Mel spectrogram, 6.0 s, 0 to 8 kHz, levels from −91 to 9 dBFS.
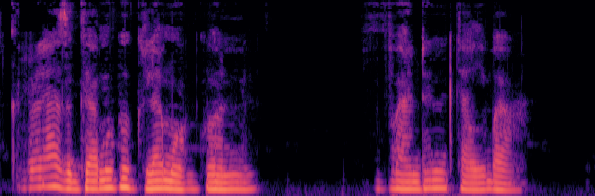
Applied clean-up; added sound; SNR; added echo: neural mask model DeepFilterNet 3.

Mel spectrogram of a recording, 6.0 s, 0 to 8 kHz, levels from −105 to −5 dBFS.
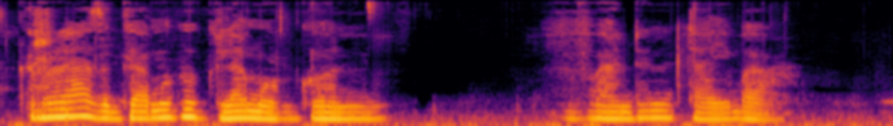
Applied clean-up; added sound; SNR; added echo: neural mask model Resemble Enhance denoiser.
